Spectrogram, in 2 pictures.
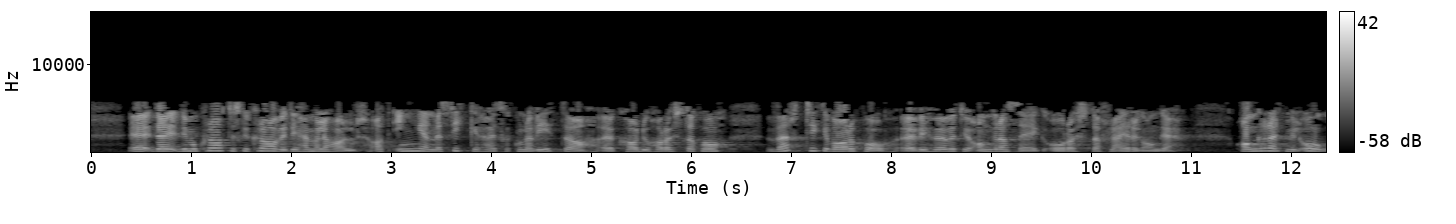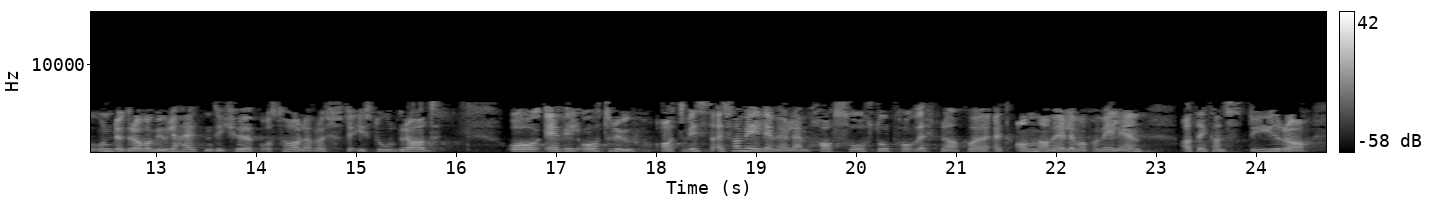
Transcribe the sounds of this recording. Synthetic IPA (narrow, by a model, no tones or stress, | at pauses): d̪æɪd̪ɛmʊkʰɾɑːt̪ɪskəkʰɾɑːʋət̪ɪɦɛmːələɦɑld̪ɑ̰t̪ʰɪŋːənmɛsɪkːəɾɦæɪt̪skɑlkʰʉnːɑʋiːt̪ʰɑkʰɑːd̪ʉɦɑɾœst̪ɑpʰɔ | ʋæɾt̪ʰɪkːəʋɑːɾəpʰɔʋɪɦøːʋət̪ʰɪʔɑŋɾɑseːɡɔ̰ɾœst̪ɑflæɪɾəɡɑŋːəɾ | ʔɑŋɾɾət̪nʋɪlʔoːɡʉ̰nd̪əɾɡɾɑːʋɑmʉːlɪɦeɪt̪n̩t̪ʰɪlçøːpɔ̰sʰɑːlɑʋɾœst̪ə̰ʔɪst̪uːɾɡɾɑːd̪ | ʔɔɛɡʋɪlʔoːt̪ʰɾʉːʔɑt̪ʋɪsæ̰ɪt̪fɑmiːlɪəmeːd̪lɛmhɑɾsɔst̪uːɾpʰoːʋɪɾknɑpʰɔʔæɪt̪ɑnːɑmeːd̪lɛmɑʋfɑmiːlɪən | ʔɑ̰t̪̚d̪ɛnkʰɑnst̪yːɾə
